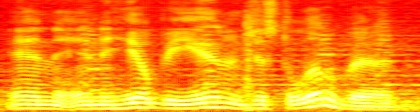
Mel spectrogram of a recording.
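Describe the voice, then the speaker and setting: Male interviewee, very deep voice, casual anecdotal reminiscence, faint music underneath. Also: lively intonation, fairly quick. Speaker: documentary interviewee.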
